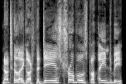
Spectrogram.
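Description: An actress playing a gruff, suspicious countrywoman with an Irish accent and a curt, dismissive manner. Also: a little high, normal speed, bright, forceful tone, dry recording, clean studio sound. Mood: brusque, needling.

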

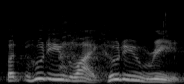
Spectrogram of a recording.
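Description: Older man asking measured questions. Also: high-pitched, wildly swooping pitch, darkish tone, lo-fi sound. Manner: measured, searching questions with hesitations. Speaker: interviewer. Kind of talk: onstage conversation. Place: indoor stage in a library room before a seated audience.

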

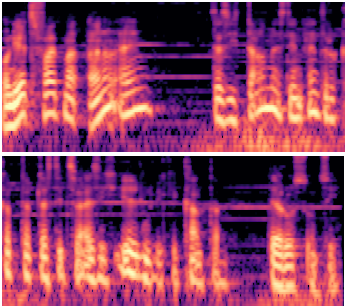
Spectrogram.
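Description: An actor playing a helpful, hesitant local policeman with a creaky voice and a Bavarian accent in a radio drama. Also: mid-range voice, lively intonation, normal speed, a little mellow, faint music behind. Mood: hesitant, informative. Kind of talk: naturalistic radio drama acting.

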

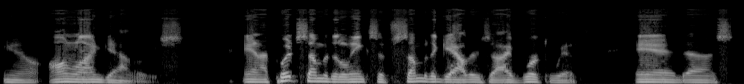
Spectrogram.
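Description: A man's voice: on the low side, a little slow, fairly bright tone, no echo. A man hosting a casual podcast discussion, telling his story in a rambling, emphatic way. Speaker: podcast host and artist.

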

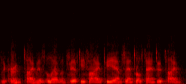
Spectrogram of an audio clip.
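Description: A man giving a formal station identification for a weather radio broadcast in a measured, even delivery. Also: fairly low pitch. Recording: dull, distant radio recording.

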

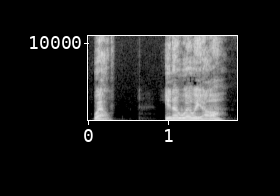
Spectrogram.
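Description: A man's voice: fairly high pitch, lively intonation, moderate pace, warm tone, slightly rough, no room sound, clean studio sound, pitched above the performer's own voice. A man voicing a keen, slightly awkward thirties male doctor in an audiobook, chatty and tentative. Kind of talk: audiobook character dialogue.

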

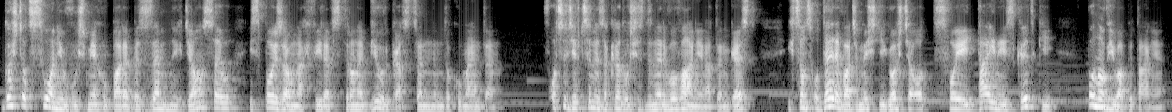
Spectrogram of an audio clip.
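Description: A man narrating an audio drama in an even, measured literary reading. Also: mid-range voice, soft background music.

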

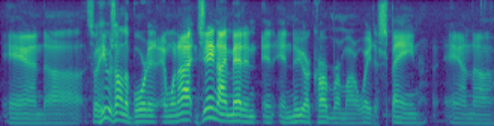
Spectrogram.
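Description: Older man, studio interview guest, rambling storyteller, lots of fillers and restarts, desk mic, average pitch. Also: moderate pace, vocal fry, a bit bright. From western United States. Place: small studio with bookshelves. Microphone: desk broadcast mic on boom arm.

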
